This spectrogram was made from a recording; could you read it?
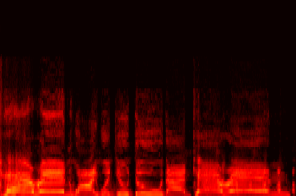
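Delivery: shrill, very high-pitched yell, dragged out long. Act out the man in the movie addressing Karen, imitating the Goodfellas yell at Karen. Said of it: "more yelling at Karen from the movie".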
